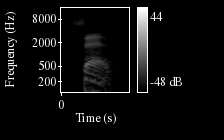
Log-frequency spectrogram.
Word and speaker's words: said: to be pronounced as said. Single vowel like this, but instead of a Z, a D.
